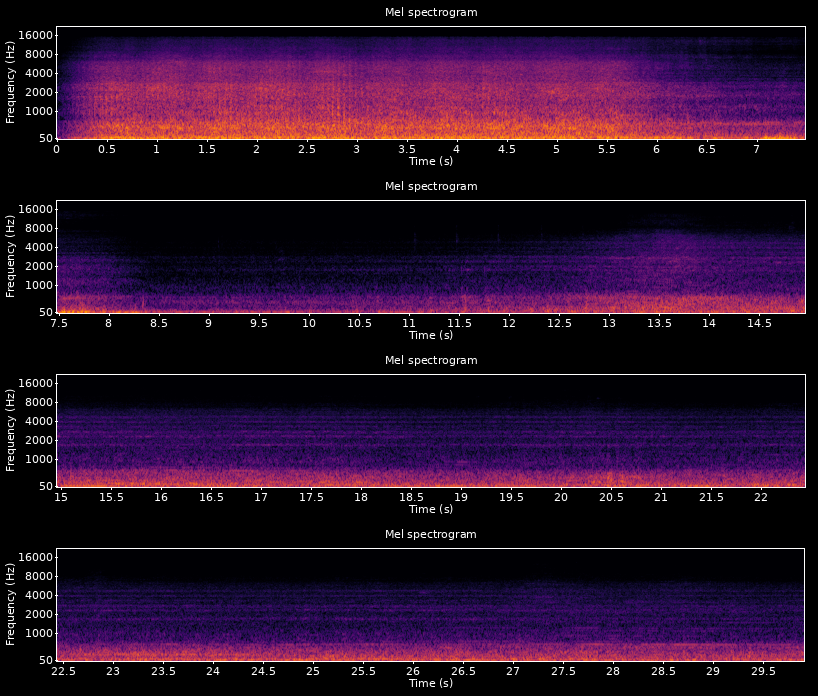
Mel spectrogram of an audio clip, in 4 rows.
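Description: A loud rushing noise for the first six seconds or so, falling away by about eight seconds. Then a passenger train of Mark 4 coaches rolls slowly along the platform, giving a steady low rumble of wheels on rail with a brief louder rush about 13 seconds in.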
